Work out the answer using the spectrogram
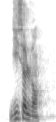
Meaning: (adjective) solvent (able to dissolve); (noun) solvent
- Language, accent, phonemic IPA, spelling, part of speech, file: French, France, /di.sɔl.vɑ̃/, dissolvant, adjective / noun, LL-Q150 (fra)-dissolvant.wav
